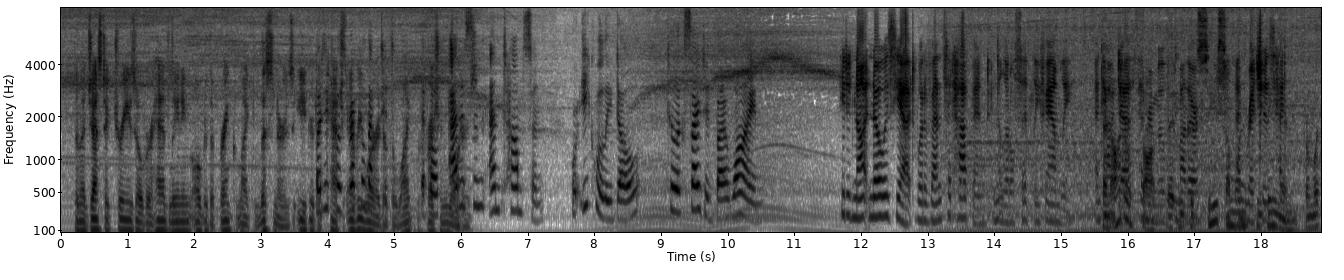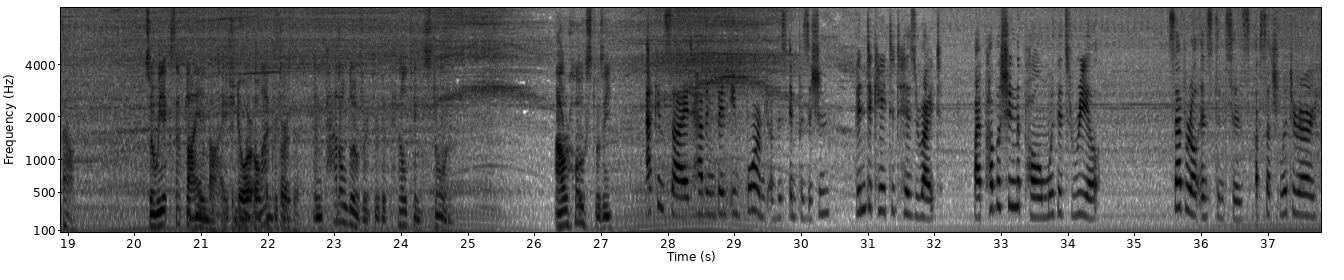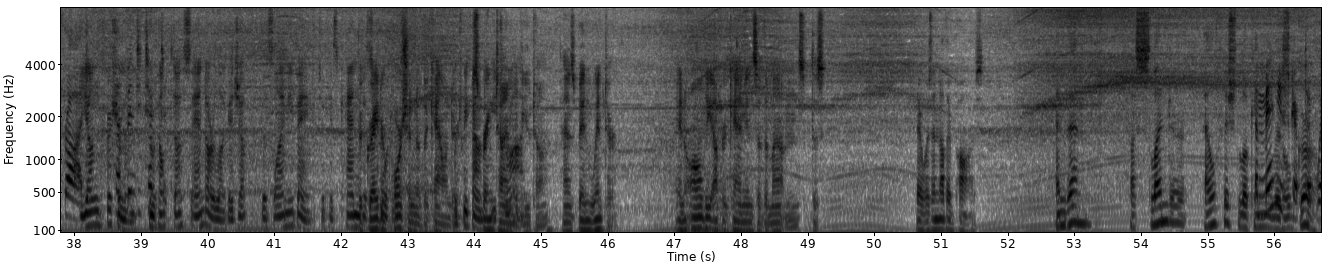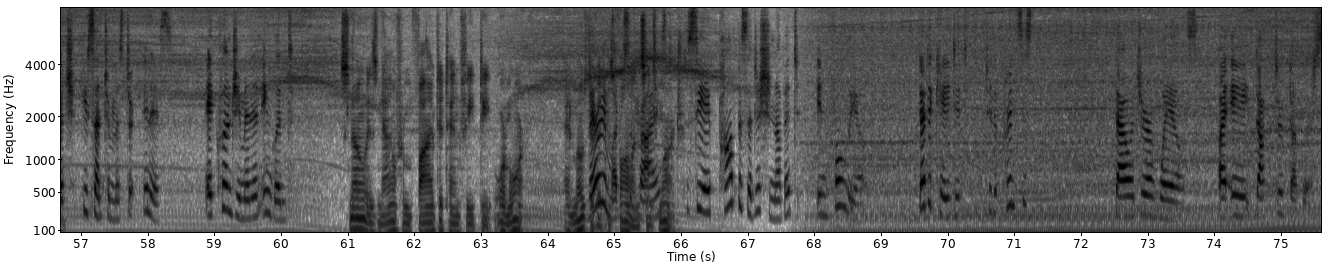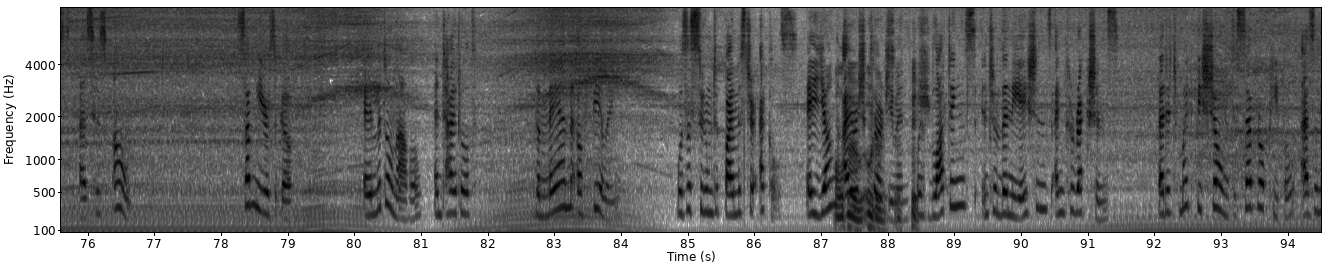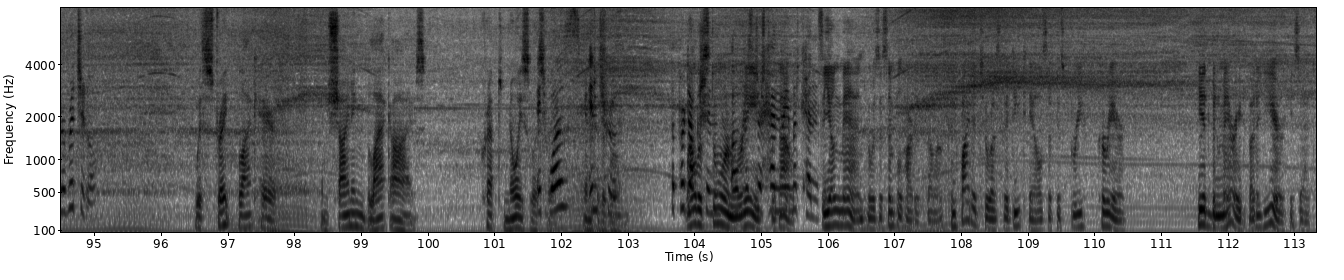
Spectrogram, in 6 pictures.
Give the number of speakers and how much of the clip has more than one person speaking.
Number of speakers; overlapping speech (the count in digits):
5, about 18%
